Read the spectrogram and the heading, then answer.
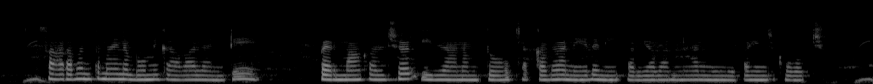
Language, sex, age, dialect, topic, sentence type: Telugu, female, 18-24, Utterandhra, agriculture, statement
